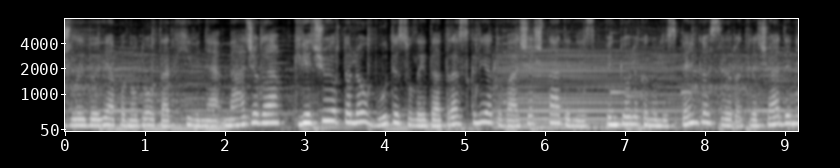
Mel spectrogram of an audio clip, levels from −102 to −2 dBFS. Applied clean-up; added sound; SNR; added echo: none; Bowed string instrument; 18 dB; reverberation time 0.4 s.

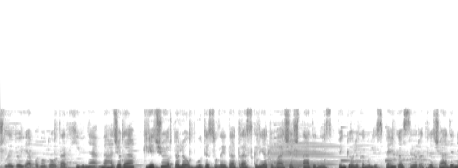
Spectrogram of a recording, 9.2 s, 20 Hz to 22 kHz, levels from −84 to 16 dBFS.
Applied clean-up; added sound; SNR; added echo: classical method WPE with log-MMSE.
